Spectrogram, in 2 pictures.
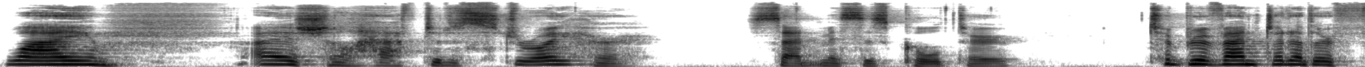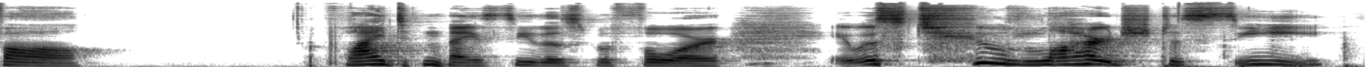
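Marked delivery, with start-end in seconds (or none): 0.0-3.2 cold villainess. Acted. Villain Coulter voiced in story. 5.8-13.5 cold villainess. Acted. Villain Coulter voiced in story.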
